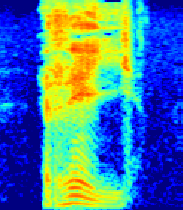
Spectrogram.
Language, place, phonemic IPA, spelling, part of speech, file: Occitan, Béarn, /rej/, rei, noun, LL-Q14185 (oci)-rei.wav
- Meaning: king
